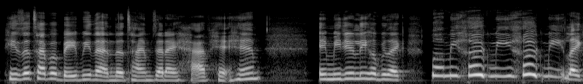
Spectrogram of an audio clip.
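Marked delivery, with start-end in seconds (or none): 4.3-5.6 put-on child's voice, much higher; little son. Mom voicing her son begging for a hug, child's voice. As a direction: plead like a small boy wanting a hug.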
